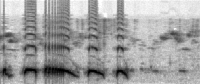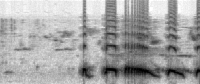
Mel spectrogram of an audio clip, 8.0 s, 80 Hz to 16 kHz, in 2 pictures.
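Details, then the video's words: Malaysian-line spotted dove, 5.5 months old, in the thúc gù cooing style: mid-pitched rolling coos in quick bursts of four or five notes, one longer drawn-out coo at the centre, then a silent gap before the next burst. "Cu Gáy Malaysia Dòng Thúc Gù 5,5 Tháng Tuổi"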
